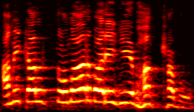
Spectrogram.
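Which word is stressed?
তোমার. The stress is on the word তোমার. It will be at this listener's house, not another's. "তোমার শব্দটা হবে সবার চেয়ে জোরে"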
